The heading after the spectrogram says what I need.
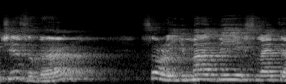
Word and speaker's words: Jezebel: uncomfortable with my pronunciations because i'm influenced by french in french we say isabelle so i'm a bit influenced by that pronunciation but i'll try to say jesus bear if that sounds strange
